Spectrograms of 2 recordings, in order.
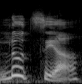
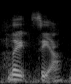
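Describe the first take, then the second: First: It is said the Italian way. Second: It is said the Australian way.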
